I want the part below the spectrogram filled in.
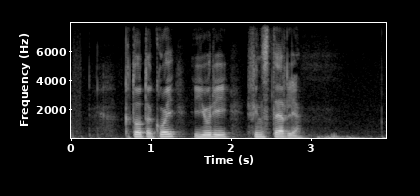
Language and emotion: Russian, neutral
